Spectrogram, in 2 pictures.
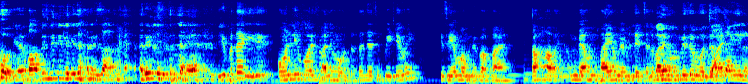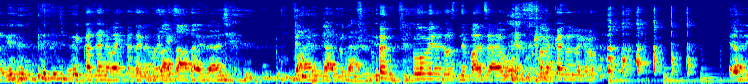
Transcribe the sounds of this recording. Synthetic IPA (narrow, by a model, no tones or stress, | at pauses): oɡaʋaːpəs̬bʱinɐɦĩleːked͡ʒaːɾekesaːt̪ʰeɐɾeleːit̪od͡ʒaːjajepɐt̪aɛkioːnlibɔːɪsʋaːlemẽɦoːt̪at̪ʰad͡ʒɛːsepiːʈiəmɐĩ | kɪsikemɐmːipaːpaɛ | t̪oɦãbʱaːiɐmːɐbʱaːiɦɐmẽbʱileːt͡ʃɐlbʱaːimɐmːiseboːld̪ãat͡ʃaːielɐɽke | ekɐzenɐʋaːikɐzeneʋaːsaːt̪ʰaːet̪ʰeaːd͡ʒ | ɡaːɽɡaːɽiaː | ʋomeːɾad̪oːst̪nepaːlseaːjaʋoskamɛ̃kɐzəɾlɐɡɾaũ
